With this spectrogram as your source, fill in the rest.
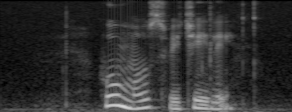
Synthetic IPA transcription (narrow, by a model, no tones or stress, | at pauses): humʊsfit͡ʃilḭ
